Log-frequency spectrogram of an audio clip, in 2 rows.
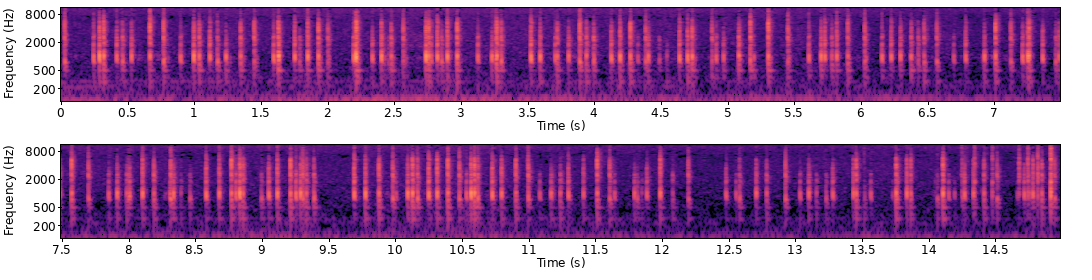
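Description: Long acrylic nails rapidly tap and scratch the back of a flat plastic eyeshadow compact with a paper label. The result is a dense, irregular stream of short, dry clicks with a hollow midrange tone near 1 kHz and scratchy texture between them, all over a steady low rumble that persists throughout.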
